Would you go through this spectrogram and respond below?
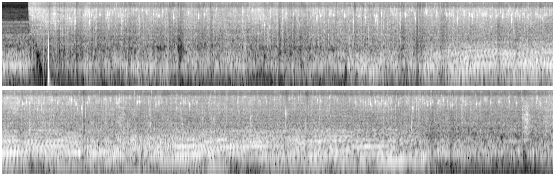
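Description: Dinuguan cooking in a pan with special pork intestines (isaw) added, giving a loud, steady sizzle and crackle of frying that runs the whole time with occasional stirring, and no talking.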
